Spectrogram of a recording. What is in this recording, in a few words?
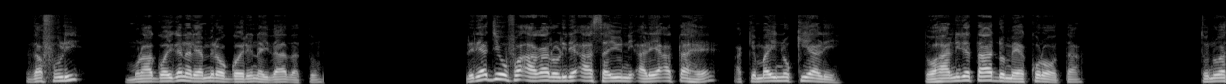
psalms, gikuyu drama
